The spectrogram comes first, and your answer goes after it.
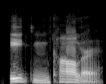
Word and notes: Eton collar: American English

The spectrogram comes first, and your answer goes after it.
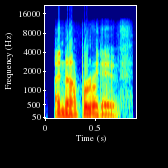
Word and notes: inoperative: American English

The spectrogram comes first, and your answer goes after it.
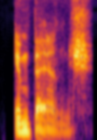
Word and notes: impinge: American English

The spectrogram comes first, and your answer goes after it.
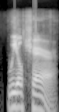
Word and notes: wheelchair: American English

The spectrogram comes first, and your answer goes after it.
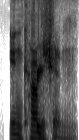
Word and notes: incursion: American English

